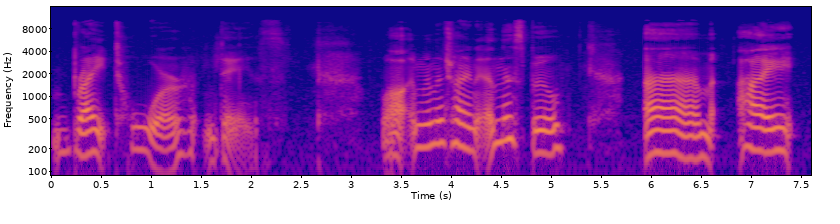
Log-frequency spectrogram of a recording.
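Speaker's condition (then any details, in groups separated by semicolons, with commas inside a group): Cerebral palsy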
